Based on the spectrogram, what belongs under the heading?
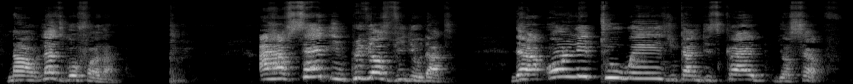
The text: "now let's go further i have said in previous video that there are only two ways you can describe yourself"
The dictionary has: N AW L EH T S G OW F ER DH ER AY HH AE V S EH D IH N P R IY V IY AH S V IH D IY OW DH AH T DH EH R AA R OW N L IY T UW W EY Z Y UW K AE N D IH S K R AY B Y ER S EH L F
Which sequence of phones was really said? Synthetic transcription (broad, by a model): N AW L EH T S G OW F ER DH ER AY HH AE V S EH D IH N P R IY V IY AH S V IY D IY OW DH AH T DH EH R AA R OW N L IY T UW W EY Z Y UW K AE N D IH S K R AY B Y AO S EH L F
